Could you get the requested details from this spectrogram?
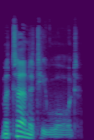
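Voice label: "maternity ward", British English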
